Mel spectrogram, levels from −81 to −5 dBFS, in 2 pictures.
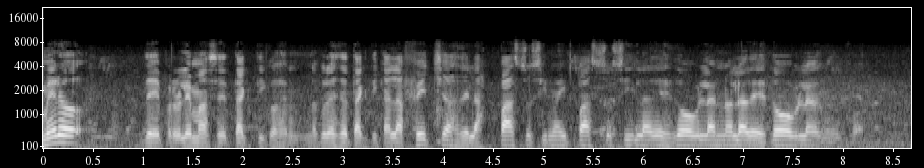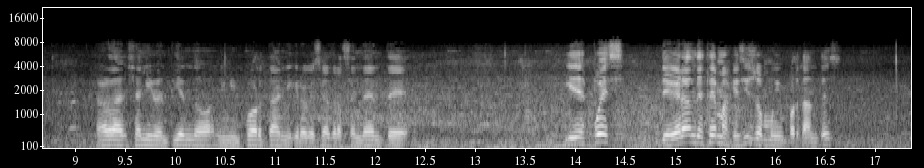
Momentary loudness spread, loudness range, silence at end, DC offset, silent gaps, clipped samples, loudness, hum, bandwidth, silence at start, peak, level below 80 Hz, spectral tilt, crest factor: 17 LU; 4 LU; 0 s; under 0.1%; none; under 0.1%; -20 LUFS; none; 9 kHz; 0 s; -2 dBFS; -50 dBFS; -4 dB/octave; 18 dB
